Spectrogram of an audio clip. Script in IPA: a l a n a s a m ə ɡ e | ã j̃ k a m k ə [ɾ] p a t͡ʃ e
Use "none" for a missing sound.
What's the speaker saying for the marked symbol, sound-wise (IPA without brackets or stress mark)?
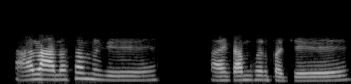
ɾ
